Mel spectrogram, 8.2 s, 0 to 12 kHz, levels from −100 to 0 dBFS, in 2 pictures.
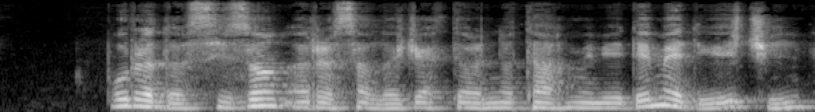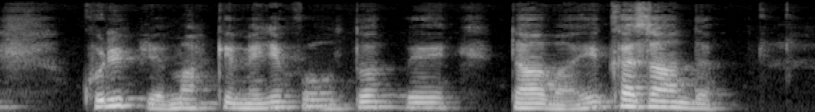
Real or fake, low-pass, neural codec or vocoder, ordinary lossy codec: fake; 10.8 kHz; codec, 24 kHz, 0.9 kbps, WavTokenizer, medium speech release version 2; Opus, 64 kbps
